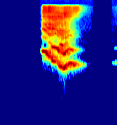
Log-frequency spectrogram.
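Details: A single half-second whine from an almost eight-week-old Cavalier King Charles Spaniel puppy indoors, sliding steadily downward in pitch, followed by silence and the faint start of another sound.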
